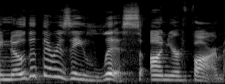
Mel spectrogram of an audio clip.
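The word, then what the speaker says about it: lios: The old man's like, "Okay, I know that there is a list on your farm." And a lis looks like Leos, but the Irish pronunciations are telling me it's list.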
